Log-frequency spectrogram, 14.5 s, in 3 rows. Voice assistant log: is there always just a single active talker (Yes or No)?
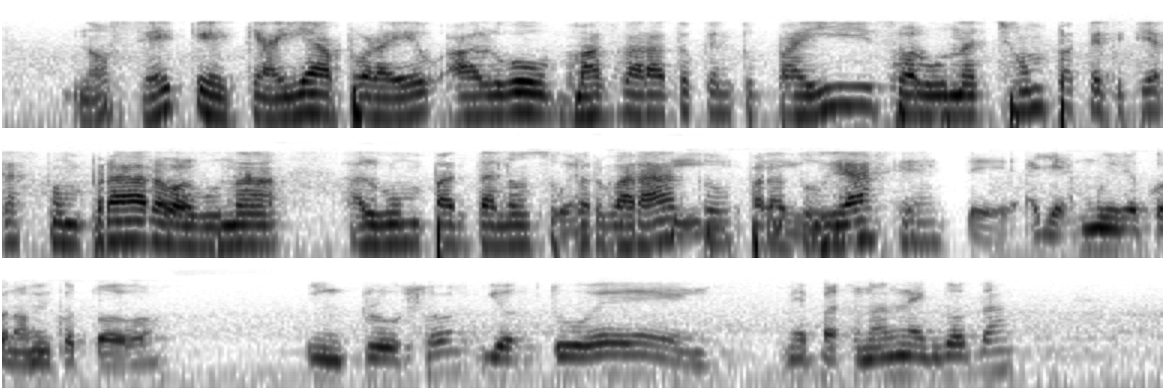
No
